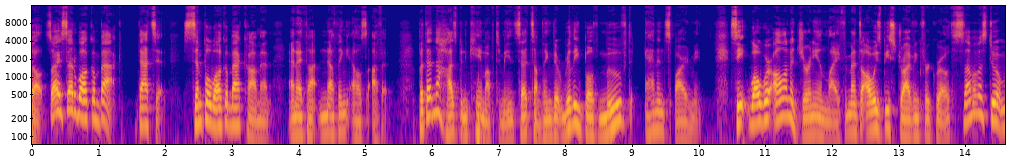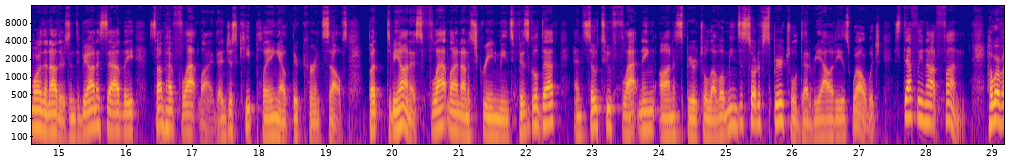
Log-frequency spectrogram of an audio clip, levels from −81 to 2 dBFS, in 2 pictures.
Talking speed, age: 230 wpm, 40-59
